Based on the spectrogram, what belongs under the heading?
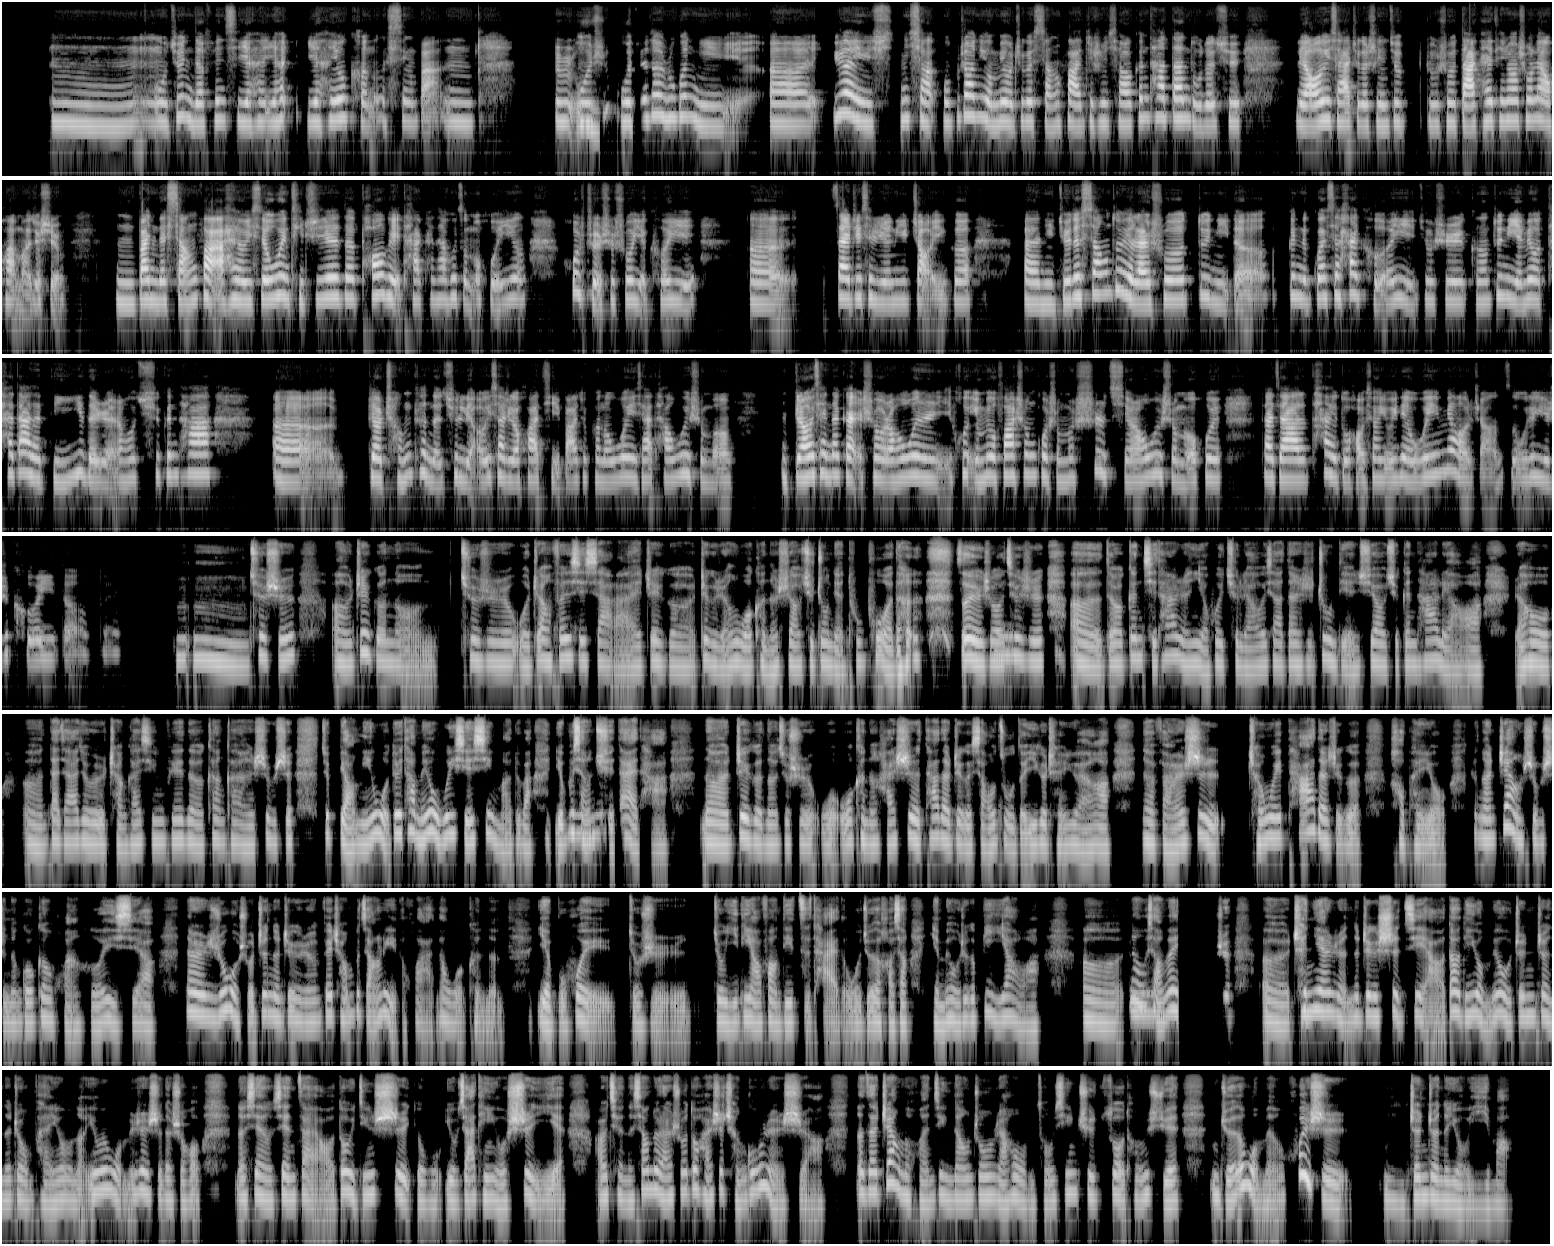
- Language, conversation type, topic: Chinese, advice, 我覺得被朋友排除時該怎麼調適自己的感受？
- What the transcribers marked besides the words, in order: chuckle; teeth sucking; "朋" said as "盆"; "重新" said as "从新"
